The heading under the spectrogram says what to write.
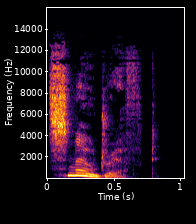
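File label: "snowdrift", British English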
